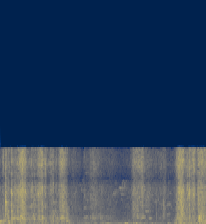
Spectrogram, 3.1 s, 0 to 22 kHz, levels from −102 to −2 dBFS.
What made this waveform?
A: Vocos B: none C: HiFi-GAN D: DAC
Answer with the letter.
B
